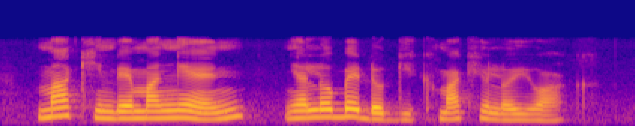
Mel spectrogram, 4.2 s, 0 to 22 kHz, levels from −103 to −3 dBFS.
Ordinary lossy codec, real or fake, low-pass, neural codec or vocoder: none; real; 7.2 kHz; none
